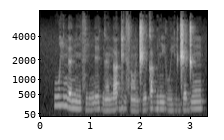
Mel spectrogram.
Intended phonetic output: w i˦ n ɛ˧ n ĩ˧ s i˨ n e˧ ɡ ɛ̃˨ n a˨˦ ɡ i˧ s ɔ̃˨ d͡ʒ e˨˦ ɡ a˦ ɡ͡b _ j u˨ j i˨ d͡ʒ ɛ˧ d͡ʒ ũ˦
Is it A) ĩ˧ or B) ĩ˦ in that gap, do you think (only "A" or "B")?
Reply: A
